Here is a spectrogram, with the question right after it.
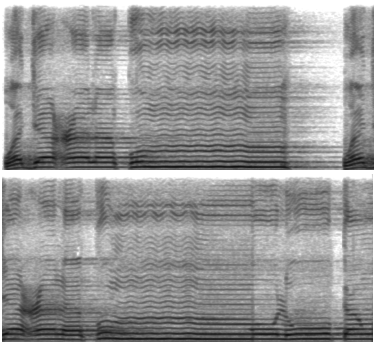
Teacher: Lu cuma diikuti waw sukun 2 harokat.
